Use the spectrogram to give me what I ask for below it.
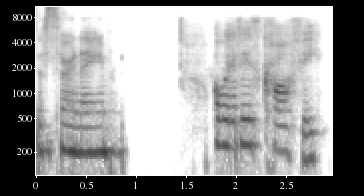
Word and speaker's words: Coffey: Oh, it is Coffey. It's spelt EY, but it's Coffey, yeah. It sounds the same as coffee. Okay, well, that's always good.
